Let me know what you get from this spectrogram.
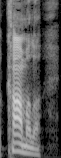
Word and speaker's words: Kamala: You just need to know it's like a comma, Kamala, and you need to say it right out of respect.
